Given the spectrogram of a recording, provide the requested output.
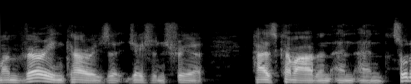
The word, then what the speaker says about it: Schreier: Schreier like a shear. Shear.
